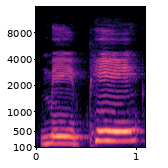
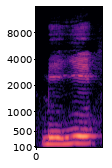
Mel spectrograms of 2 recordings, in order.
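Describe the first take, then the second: First: "Mepe" said with a clear p in the middle; standard mepe. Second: "Meye" with a y sound where the p would be; Anambra meye. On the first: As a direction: say "Mepe" the standard Igbo way, lips closing on the p. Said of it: "Mepe is to open". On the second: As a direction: say "Meye" the Anambra way, a soft y in the middle. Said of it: "I say meye". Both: Shown as a demonstration.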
